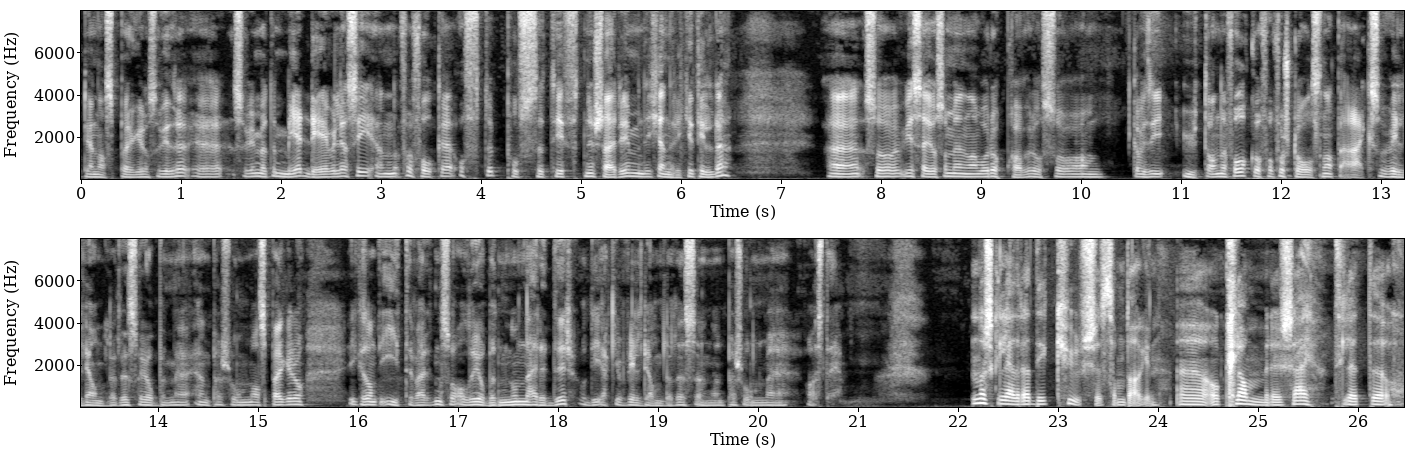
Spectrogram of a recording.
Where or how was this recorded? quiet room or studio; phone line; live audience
quiet room or studio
